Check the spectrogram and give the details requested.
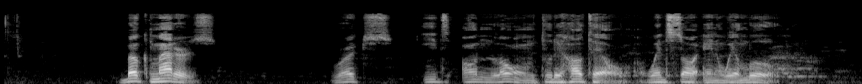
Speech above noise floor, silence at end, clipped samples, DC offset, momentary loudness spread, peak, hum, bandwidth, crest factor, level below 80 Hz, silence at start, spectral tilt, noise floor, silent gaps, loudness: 49 dB; 0.5 s; under 0.1%; under 0.1%; 17 LU; -2 dBFS; none; 11.5 kHz; 20 dB; -44 dBFS; 1.2 s; -4 dB/octave; -69 dBFS; none; -20 LUFS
